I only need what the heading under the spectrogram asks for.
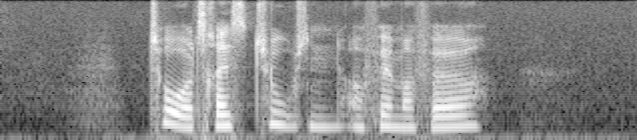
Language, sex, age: Danish, female, 28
